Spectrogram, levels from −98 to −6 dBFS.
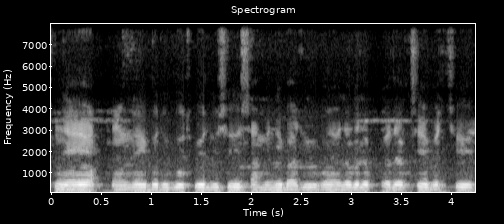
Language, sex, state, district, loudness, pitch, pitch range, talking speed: Gujarati, male, Gujarat, Gandhinagar, -18 LUFS, 115 Hz, 110-115 Hz, 170 wpm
